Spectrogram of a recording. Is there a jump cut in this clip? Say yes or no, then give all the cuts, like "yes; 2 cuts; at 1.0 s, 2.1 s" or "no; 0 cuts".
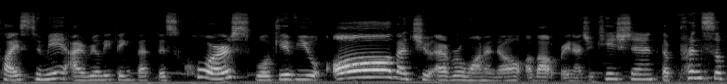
no; 0 cuts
